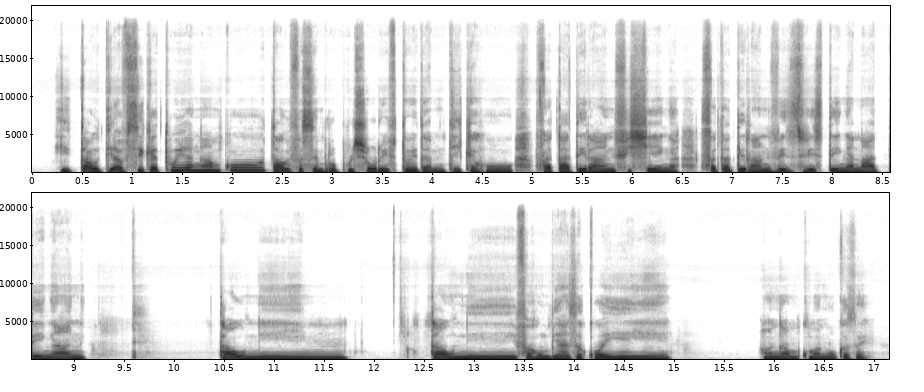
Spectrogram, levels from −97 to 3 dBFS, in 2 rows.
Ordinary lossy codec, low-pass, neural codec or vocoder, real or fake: none; 19.8 kHz; none; real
